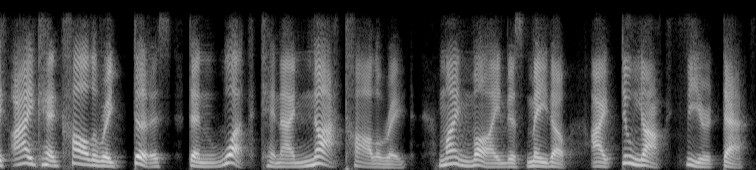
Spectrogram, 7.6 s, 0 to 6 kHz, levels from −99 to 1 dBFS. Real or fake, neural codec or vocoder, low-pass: fake; codec, 16 kHz, 0.5 kbps, FunCodec, trained on Chinese and English, 25 frames a second; 5.4 kHz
